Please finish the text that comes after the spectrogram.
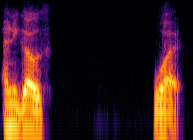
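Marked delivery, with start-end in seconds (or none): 1.5-1.9 low, unbothered reply; imitating a calm boyfriend; really calm. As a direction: answer calmly, pitched down. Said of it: "Like, really calm".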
